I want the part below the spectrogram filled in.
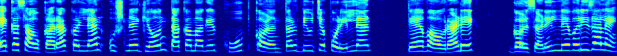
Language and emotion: Goan Konkani, angry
